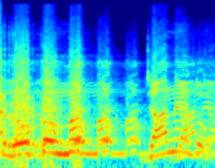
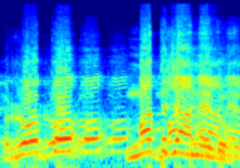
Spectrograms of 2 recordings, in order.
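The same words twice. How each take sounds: First: Slow, high "روکو مت", break, then "جانے دو"; pause after مت. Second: High, loud "روکو", break, then "مت جانے دو"; pause after روکو. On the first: Scholar demonstrating opposite meaning to listeners, pause after مت. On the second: Scholar demonstrating first meaning to listeners, pause after روکو. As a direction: set روکو apart, keep مت with جانے دو. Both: Shown as a demonstration. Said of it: "پڑھنے میں مختلف ہے".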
